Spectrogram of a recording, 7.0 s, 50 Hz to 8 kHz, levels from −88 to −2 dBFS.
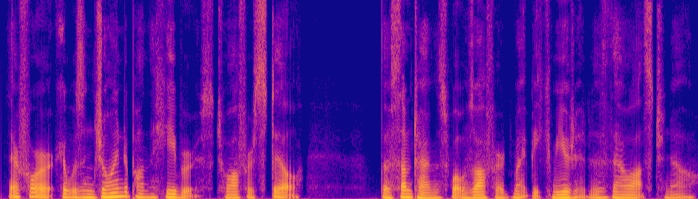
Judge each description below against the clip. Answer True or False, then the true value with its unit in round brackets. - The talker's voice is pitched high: False (130 Hz)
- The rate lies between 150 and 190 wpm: False (200 wpm)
